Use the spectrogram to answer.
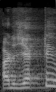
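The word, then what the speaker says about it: adjective: एडजेक्टिव नहीं है बच्चे, ये डी साइलेंट होता है, इसको पढ़ते हैं एडजेक्टिव।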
